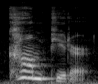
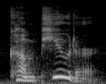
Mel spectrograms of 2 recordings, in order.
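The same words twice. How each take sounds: First: The stress is on the first syllable, com. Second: The stress is on the second syllable, pu. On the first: The speaker calls it wrong. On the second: The speaker calls it right.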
